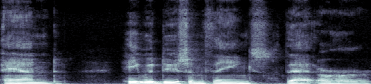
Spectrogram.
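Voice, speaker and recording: This man's voice is somewhat breathy. It carries a dark, mellow tone. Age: 70s. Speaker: grandfather interviewed for a class. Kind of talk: casual interview.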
